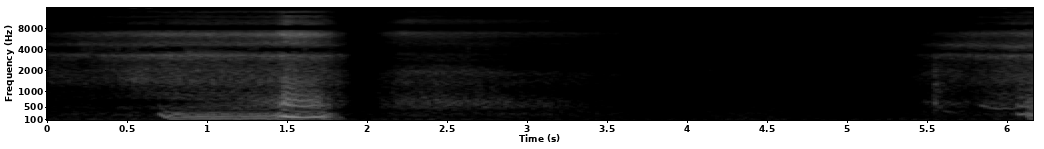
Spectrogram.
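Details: Old female Boxer dog, feeling a little down, snoring while asleep: one rough, rattling snore ending in a snort, then quiet breathing and the start of another snore.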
